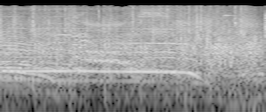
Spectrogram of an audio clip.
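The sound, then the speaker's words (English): Audience applause as a vote for one side in a debate game, a dense, steady clatter lasting about two seconds, with a voice calling out over it. “I would like you to applaud now.”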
